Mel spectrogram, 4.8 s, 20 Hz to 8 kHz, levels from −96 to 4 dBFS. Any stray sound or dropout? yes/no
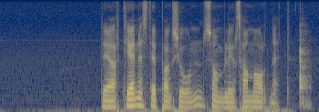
yes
